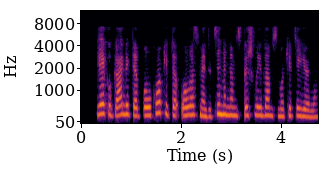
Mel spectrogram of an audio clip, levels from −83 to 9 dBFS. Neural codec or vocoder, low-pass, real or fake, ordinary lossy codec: codec, 16 kHz, 1.1 kbps, Voila-Tokenizer; 7.2 kHz; fake; AAC, 32 kbps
